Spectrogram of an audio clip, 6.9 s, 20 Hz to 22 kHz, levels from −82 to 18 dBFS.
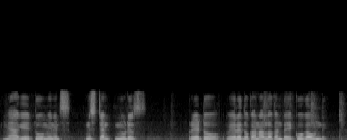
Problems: none marked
